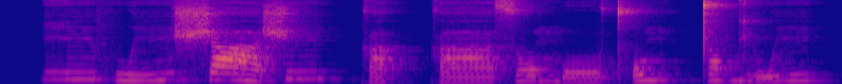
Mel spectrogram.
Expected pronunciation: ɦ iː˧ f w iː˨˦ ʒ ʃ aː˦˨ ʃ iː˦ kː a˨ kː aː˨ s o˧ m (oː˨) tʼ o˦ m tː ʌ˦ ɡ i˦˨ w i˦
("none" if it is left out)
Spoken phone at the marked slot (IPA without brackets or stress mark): oː˨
